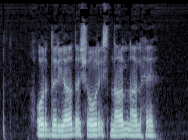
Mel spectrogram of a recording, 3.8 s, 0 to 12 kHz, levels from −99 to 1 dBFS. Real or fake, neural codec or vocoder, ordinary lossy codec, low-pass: fake; vocoder, 44.1 kHz, 128 mel bands, Pupu-Vocoder; MP3, 48 kbps; 10.8 kHz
